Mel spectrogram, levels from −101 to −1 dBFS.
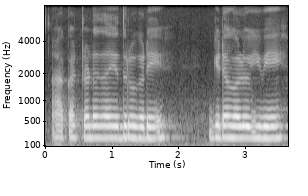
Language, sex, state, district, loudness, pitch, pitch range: Kannada, female, Karnataka, Bidar, -13 LUFS, 200 Hz, 195-205 Hz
